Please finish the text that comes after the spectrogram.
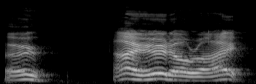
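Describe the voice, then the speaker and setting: Lady doing a big loud giant groundskeeper guy, all flustered and pleading, storybook character. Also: mid-range voice. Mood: upset. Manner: flustered, halting, imploring. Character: nervous, pleading giant gamekeeper, massive and male.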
